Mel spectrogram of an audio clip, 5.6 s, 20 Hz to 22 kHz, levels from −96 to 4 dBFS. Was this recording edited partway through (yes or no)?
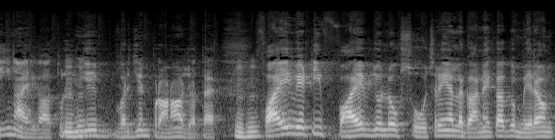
no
